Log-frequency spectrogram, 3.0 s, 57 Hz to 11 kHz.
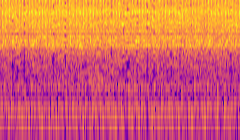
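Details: Honda FG100 four-stroke single-cylinder mini tiller after repair, choke off and idle raised: a smooth, even putter of about four beats a second with no knocks or valve clatter, much quieter than the day before when it had no valve.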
